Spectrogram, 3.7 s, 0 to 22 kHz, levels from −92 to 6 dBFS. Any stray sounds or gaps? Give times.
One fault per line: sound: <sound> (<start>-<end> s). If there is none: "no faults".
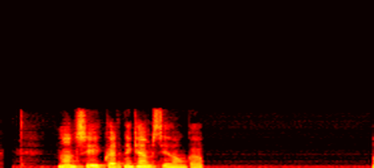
no faults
